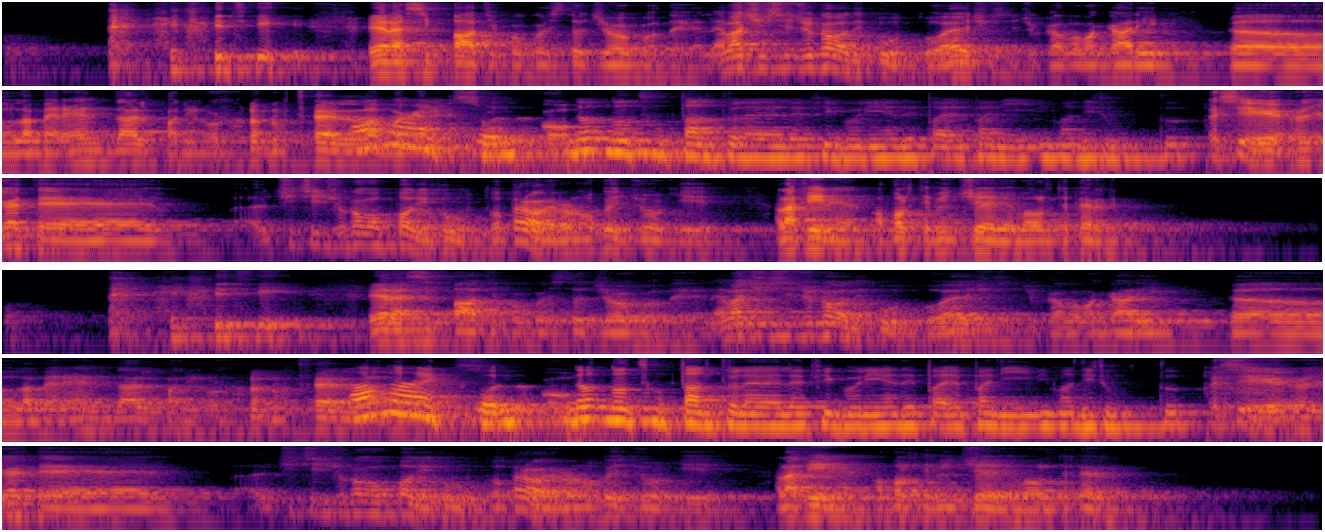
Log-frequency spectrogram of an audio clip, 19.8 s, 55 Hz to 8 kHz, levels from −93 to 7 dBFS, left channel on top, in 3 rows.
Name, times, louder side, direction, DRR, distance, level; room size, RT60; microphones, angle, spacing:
voice 1, 0.5-1.4 1.8-5.8 6.1-9.5 12.6-14.0 14.4-16.8 17.1-18.8, left 4 dB, 65° left, 10 dB, 0.7 m, -31 dB
voice 2, 8.3-12.5, right 3 dB, 40° right, 11 dB, 0.4 m, -28 dB
9.0 x 7.0 x 2.9 m, 1.0 s
head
